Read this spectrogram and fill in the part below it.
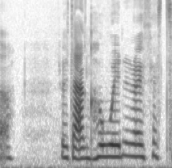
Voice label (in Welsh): "anghywir", Welsh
